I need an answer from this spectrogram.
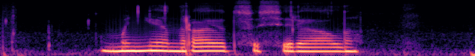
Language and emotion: Russian, sad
